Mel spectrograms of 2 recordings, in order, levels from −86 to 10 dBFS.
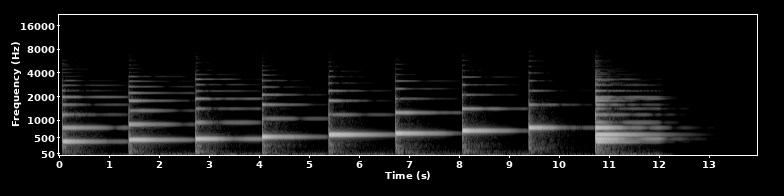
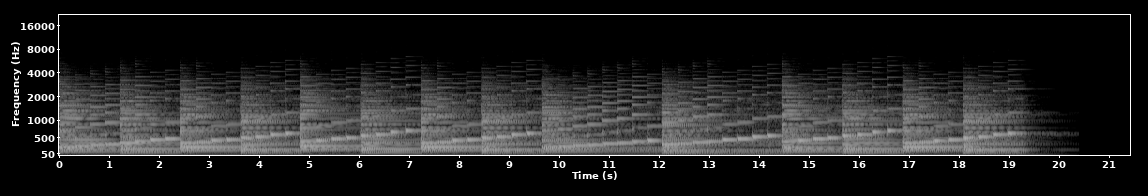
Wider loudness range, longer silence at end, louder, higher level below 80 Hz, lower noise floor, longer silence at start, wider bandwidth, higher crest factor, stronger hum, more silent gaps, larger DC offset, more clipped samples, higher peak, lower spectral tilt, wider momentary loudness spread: about the same, 4 LU vs 3 LU; about the same, 1.9 s vs 1.95 s; first, -22 LUFS vs -29 LUFS; about the same, -62 dBFS vs -62 dBFS; first, -89 dBFS vs -65 dBFS; about the same, 0.05 s vs 0 s; about the same, 6 kHz vs 6.6 kHz; first, 24 dB vs 16 dB; neither; neither; neither; neither; first, 0 dBFS vs -14 dBFS; second, -2.5 dB/octave vs -9 dB/octave; first, 22 LU vs 5 LU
